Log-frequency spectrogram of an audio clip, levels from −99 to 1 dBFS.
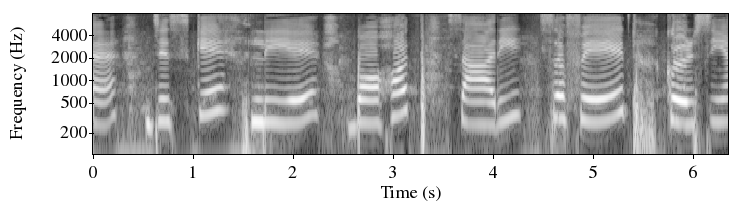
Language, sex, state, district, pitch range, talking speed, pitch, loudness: Hindi, female, Punjab, Fazilka, 275-335 Hz, 65 wpm, 290 Hz, -11 LUFS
